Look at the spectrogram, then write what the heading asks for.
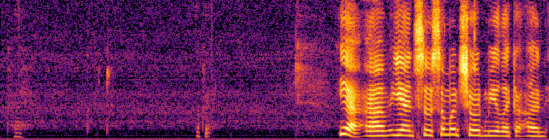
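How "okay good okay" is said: whisper. Real, not acted. Quiet aside after fixing iPad.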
